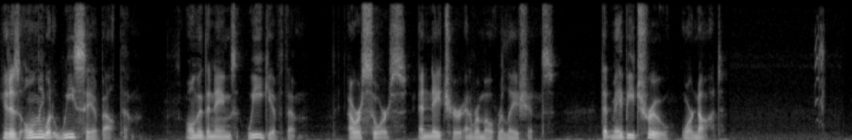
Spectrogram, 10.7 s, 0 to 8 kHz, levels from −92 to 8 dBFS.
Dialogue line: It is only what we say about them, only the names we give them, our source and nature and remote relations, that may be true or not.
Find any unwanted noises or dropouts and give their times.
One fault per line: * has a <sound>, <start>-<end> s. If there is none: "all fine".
* has a squeak, 10.2-10.4 s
